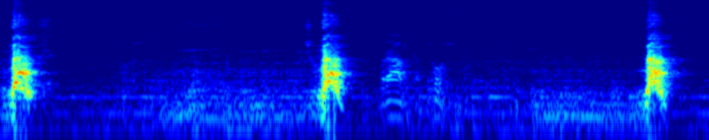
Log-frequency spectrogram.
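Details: Pit bull barking on command as a man says speak and praises it, three loud single barks about four seconds apart, with quiet talk and rustling between them.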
